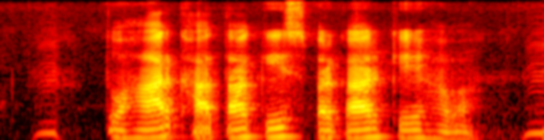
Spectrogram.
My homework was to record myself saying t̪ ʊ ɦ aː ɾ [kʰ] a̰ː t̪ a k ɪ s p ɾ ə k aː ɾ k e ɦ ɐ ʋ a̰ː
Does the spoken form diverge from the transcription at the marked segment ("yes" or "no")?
no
